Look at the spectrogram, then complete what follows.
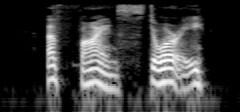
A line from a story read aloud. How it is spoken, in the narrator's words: sneered Peterson, practically apoplectic and sweating all over the place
